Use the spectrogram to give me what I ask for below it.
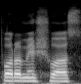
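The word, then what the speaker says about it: পরমেষ্বাসঃ: কেন পরমেশ্বাস উচ্চারণ করলাম? এখানে দেখেন, এখানে কি আছে, অন্তস্থ ব আছে। আর আমরা জানি, ইতিমধ্যে আপনারা জেনে গেছেন, এর আগের ভিডিওতে আমি আলোচনা করেছিলাম যে অন্তস্থ ব থাকলে এর উচ্চারণ কার মতো হয়, উয়োর মতো হয়।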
